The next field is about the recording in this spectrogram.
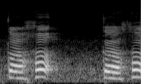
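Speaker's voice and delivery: "কহ" with a full h and the same short vowel echoed; full-h visarga. Shown as a demonstration. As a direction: sound both syllables of "কহ", h fully voiced out. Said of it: "বিসর্গ উচ্চারণ পূর্ণ হ এর মতো হবে". ("কহ", বিসর্গ পূর্ণ হ-এর মতো)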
